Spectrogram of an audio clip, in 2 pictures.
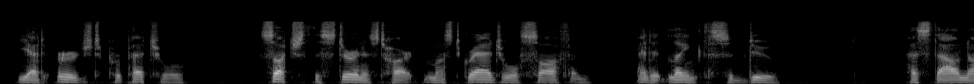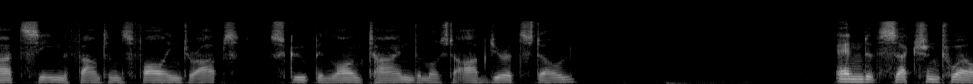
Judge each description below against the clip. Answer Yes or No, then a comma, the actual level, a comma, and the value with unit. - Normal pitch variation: No, narrow, 1.7 semitones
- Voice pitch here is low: Yes, low, 100 Hz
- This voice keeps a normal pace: No, slow, 90 wpm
